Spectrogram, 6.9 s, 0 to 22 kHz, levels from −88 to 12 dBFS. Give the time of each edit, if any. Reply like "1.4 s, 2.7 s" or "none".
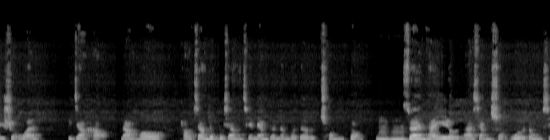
1.4 s, 4.6 s

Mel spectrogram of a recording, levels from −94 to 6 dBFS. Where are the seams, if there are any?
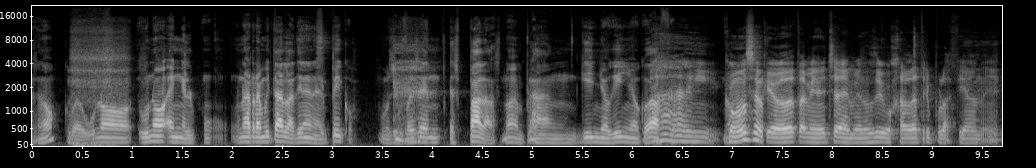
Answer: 7.3 s

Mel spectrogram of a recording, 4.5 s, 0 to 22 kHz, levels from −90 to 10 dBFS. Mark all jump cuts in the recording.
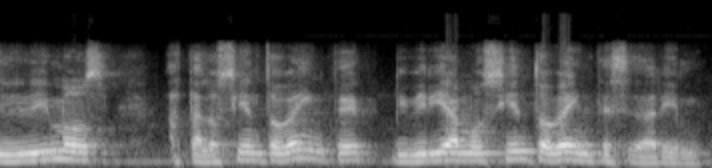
2.4 s

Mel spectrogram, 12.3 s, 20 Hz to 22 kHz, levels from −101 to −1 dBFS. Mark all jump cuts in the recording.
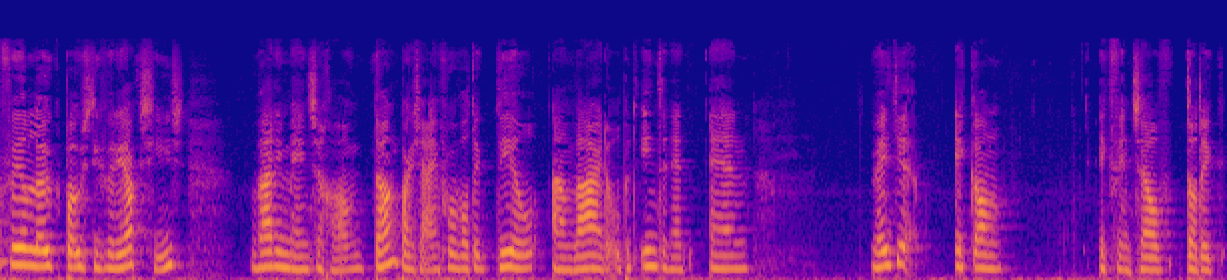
none

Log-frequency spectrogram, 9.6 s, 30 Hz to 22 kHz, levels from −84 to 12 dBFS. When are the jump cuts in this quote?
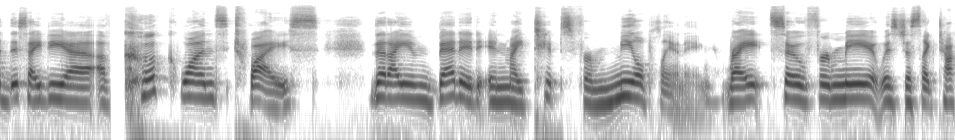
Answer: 1.1 s, 2.3 s

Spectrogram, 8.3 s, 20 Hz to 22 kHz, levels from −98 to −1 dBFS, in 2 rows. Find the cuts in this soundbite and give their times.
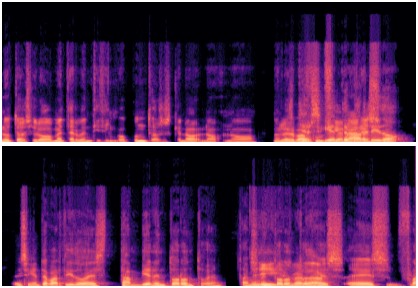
2.6 s, 6.4 s

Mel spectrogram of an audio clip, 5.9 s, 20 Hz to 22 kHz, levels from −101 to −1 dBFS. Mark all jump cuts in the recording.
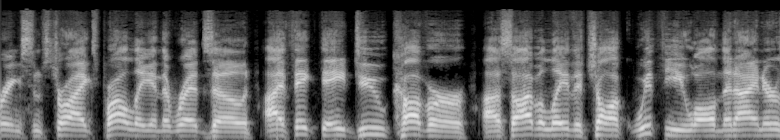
1.9 s, 3.6 s

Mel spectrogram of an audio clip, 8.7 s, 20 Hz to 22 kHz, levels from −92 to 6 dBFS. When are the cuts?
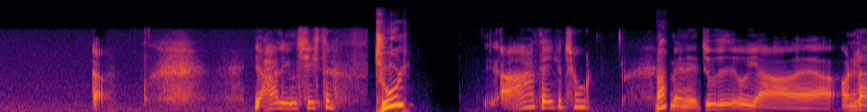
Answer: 2.4 s, 3.7 s

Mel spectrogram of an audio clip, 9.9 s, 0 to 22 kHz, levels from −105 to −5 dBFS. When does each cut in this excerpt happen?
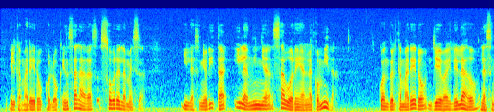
1.2 s

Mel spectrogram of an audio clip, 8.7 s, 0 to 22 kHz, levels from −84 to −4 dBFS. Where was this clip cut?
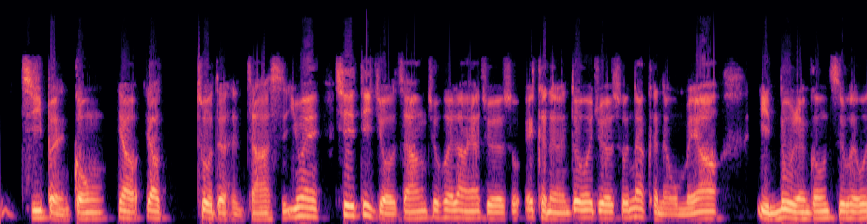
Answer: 3.3 s

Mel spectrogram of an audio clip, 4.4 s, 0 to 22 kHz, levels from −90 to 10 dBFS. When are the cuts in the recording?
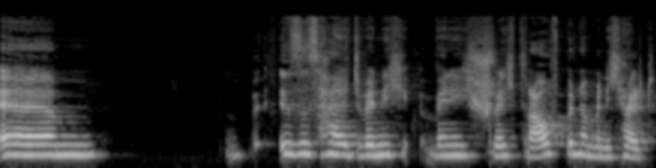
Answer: none

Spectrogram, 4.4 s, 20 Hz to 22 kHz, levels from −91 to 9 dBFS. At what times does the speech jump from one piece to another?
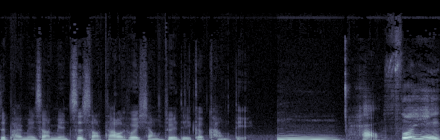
none

